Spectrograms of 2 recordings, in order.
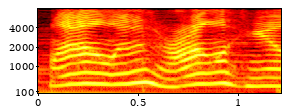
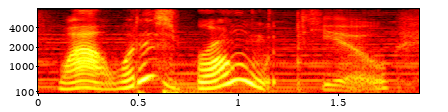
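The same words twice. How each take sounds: First: It is said in a mocking nasal voice. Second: It is said in a normal voice.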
